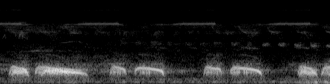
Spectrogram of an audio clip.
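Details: Spotted dove from Cà Mau, Vietnam giving low, mellow coos in pairs, a quick note then a longer slurred one, repeated roughly every 0.8 seconds against a thin high background whine.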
